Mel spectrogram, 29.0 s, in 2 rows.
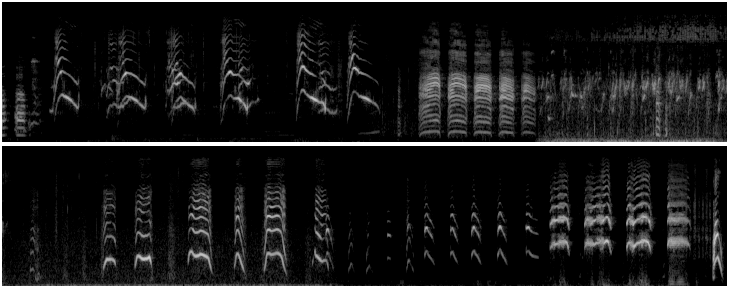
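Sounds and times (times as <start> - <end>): water: 1.1 - 8.4
ducks quacking: 8.4 - 14.6.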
